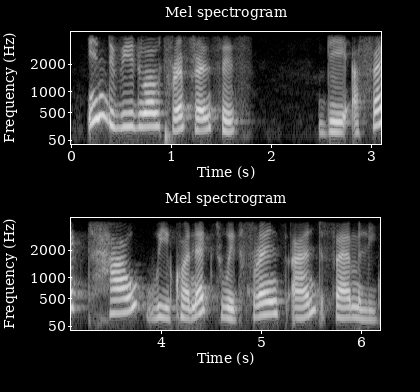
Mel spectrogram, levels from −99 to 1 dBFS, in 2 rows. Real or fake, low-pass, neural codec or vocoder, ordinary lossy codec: fake; 3.6 kHz; codec, 44.1 kHz, 7.8 kbps, DAC; none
